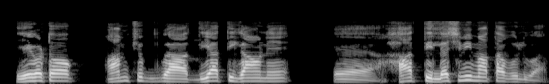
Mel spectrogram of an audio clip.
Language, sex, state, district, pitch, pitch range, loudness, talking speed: Halbi, male, Chhattisgarh, Bastar, 155 Hz, 135-170 Hz, -15 LUFS, 120 wpm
